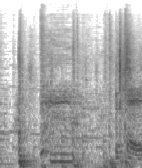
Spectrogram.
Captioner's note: wheeze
